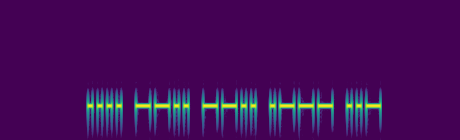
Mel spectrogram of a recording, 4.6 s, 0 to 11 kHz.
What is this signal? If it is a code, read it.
Morse code, heard as a keyed tone, about 25 wpm, 700 Hz. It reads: HZZJU
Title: Code Groups - 5 Letters - 25wpm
